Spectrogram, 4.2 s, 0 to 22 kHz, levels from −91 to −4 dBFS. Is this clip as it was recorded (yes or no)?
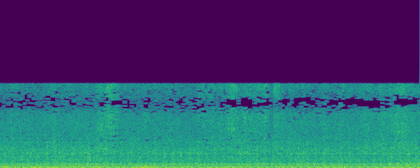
yes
